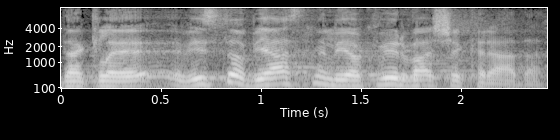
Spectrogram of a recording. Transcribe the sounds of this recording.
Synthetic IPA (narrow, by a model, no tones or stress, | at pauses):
d̪akle̞ʋiːst̪eɛobjaːsniliokʋiːɾʋaʃeɡɾa̰ːd̪a̰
